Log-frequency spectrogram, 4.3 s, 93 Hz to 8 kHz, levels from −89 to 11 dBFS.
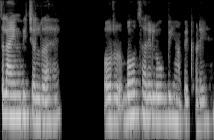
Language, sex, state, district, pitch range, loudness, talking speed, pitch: Hindi, female, Bihar, Gaya, 175-195 Hz, -18 LUFS, 180 wpm, 180 Hz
